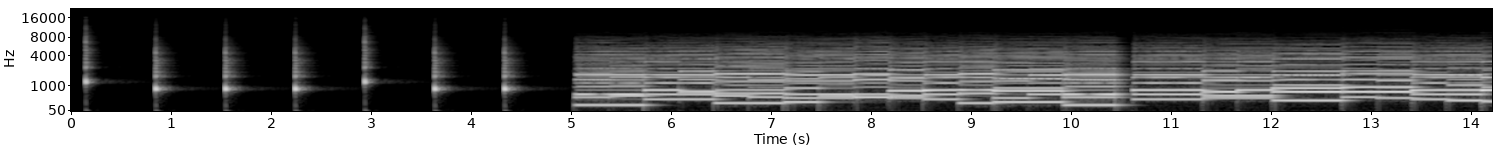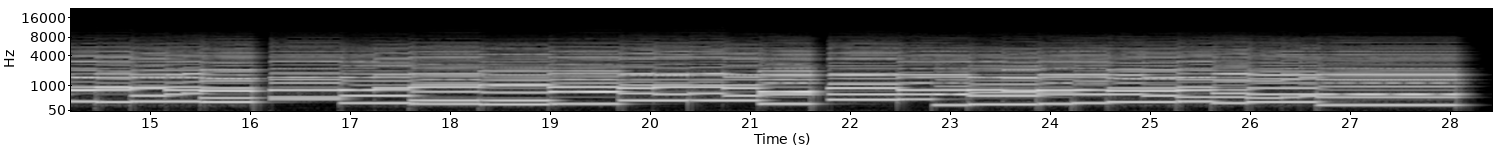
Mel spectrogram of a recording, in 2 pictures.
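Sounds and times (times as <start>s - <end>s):
play-along backing music without clarinet: 5.0s - 28.3s.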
